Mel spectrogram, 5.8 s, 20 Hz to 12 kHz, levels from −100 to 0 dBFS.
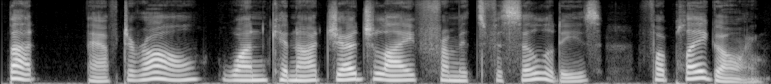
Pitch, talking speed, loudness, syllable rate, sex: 190 Hz, 125 wpm, -18 LUFS, 4.0 syllables/s, female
